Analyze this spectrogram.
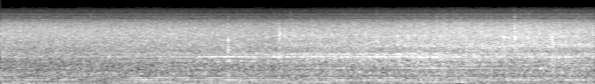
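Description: A steady mechanical hum with several held low tones, joined by a faint higher whine about two seconds in.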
